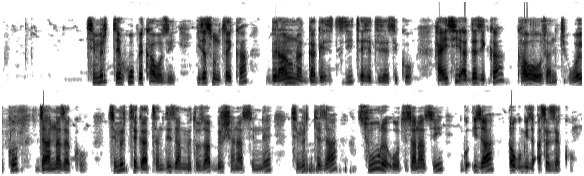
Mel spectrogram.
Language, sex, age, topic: Gamo, male, 25-35, government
